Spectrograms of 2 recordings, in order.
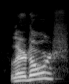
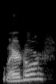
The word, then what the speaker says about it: Lerdorf: How do you pronounce Rasmus's last name? Lerdorf. Lerdorf.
